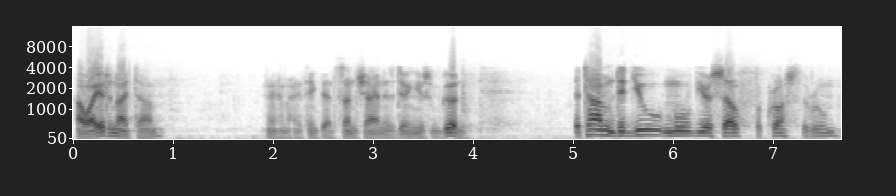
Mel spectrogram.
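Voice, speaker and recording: An actor playing a calm, courteous hospital doctor who speaks gently and with measured, murmuring hesitation in an old radio drama. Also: male voice, lowish voice, lightly acted. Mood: calm, inquiring. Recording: tinny, narrow-band old radio recording.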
